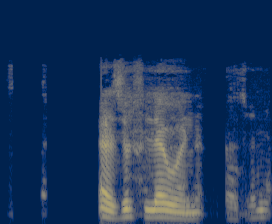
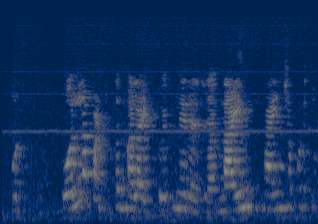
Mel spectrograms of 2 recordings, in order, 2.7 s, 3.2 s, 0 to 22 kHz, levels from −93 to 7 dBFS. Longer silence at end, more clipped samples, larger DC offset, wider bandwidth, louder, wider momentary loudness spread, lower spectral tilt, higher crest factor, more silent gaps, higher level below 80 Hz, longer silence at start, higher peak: about the same, 0 s vs 0 s; neither; neither; second, 7.6 kHz vs 16.5 kHz; first, -26 LUFS vs -45 LUFS; first, 21 LU vs 11 LU; first, -3.5 dB/octave vs -2 dB/octave; about the same, 20 dB vs 20 dB; first, 0.48-0.98 s, 2.20-2.26 s vs none; first, -74 dBFS vs under -90 dBFS; first, 0.45 s vs 0.1 s; first, -8 dBFS vs -26 dBFS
